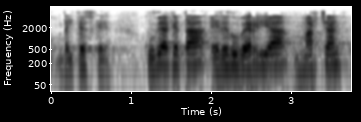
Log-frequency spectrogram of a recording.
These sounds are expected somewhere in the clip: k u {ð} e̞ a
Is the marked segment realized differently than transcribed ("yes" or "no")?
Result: no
